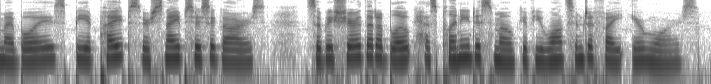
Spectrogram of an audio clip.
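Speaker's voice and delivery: rhythmic, steady reading of a soldier's ballad; poem recitation. Acted. Reading a war poem to the stream, rhythmic recitation. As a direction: recite it with the swing of the rhyme.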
